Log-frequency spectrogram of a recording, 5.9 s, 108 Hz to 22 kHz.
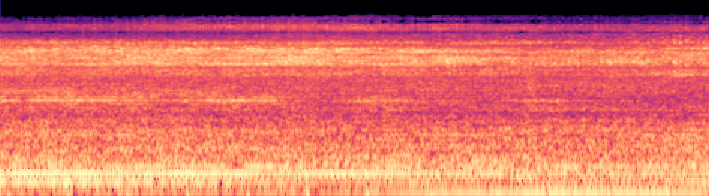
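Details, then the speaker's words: Toro Greensmaster 3250D cylinder mower reel on a spin grinder, wheel traversing slowly to remove taper before setting the program: harsh steady hiss of stone on steel over even low thumps about four a second as reel taper is ground out. "so I'm gonna make it go slowly across we've got to get that taper out before we set our program right"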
